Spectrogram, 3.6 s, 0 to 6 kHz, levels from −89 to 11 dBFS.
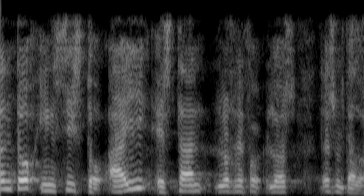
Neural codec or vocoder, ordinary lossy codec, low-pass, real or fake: codec, 16 kHz, 4 kbps, FreqCodec, smaller model; none; 5.4 kHz; fake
